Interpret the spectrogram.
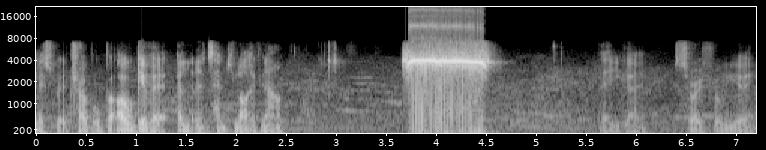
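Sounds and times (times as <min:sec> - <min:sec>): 
speech: 0:00.0 - 0:03.0, 0:03.6 - 0:04.6, 0:05.6 - 0:07.1
plastic rescue howler whistle blast: 0:03.7 - 0:04.6.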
